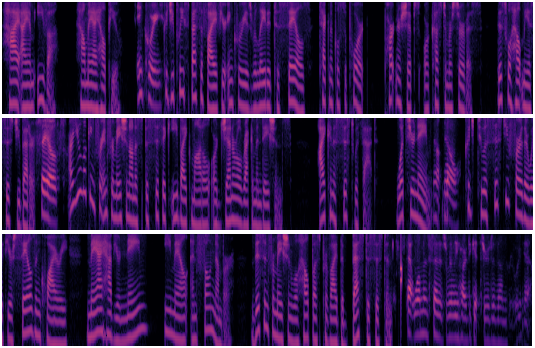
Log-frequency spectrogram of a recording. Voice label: conversation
